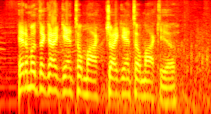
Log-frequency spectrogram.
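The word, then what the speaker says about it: Gigantomachia: him with the gargantom gigantom machia giganto machia really avoiding the soft G sound I really need to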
